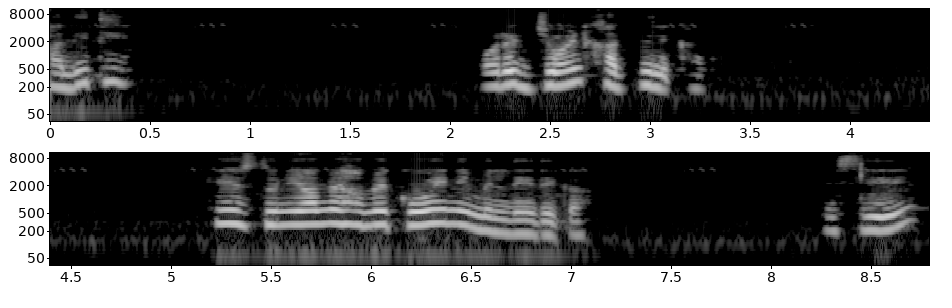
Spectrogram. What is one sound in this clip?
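A young woman speaks softly and close by, in short phrases with pauses.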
